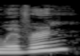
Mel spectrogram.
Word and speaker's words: wyvern: the narrator who I love do I mean wyvern yeah it is actually wyvern she pronounced it pronunciates it the wrong way the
